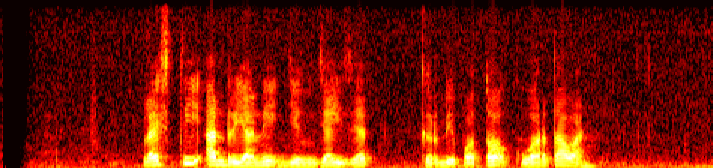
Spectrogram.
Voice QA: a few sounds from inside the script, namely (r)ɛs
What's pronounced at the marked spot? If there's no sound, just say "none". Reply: l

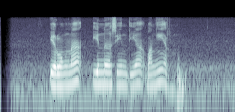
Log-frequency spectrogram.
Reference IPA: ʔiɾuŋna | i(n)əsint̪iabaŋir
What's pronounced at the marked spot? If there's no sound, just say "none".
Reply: n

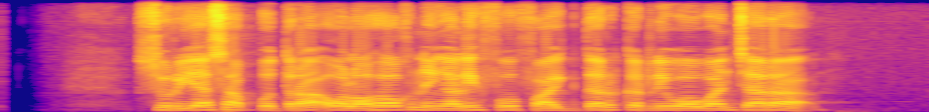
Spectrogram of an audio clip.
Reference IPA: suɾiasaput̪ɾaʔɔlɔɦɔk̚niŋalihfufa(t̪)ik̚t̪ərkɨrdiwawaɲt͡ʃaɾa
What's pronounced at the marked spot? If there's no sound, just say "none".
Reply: none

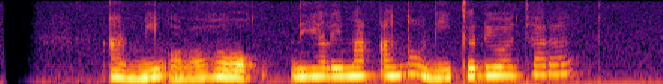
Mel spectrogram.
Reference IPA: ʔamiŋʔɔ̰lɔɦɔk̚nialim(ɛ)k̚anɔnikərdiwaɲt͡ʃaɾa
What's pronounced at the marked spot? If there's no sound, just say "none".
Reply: a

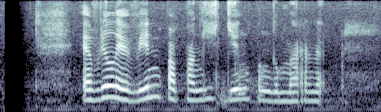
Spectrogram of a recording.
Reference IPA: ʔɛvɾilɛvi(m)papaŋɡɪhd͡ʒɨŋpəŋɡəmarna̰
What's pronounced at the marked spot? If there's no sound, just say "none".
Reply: n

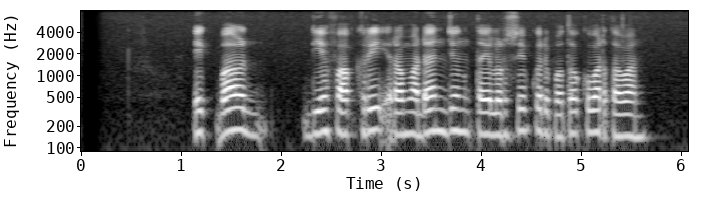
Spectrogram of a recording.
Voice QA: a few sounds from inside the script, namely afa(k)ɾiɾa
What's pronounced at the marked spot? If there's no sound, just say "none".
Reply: k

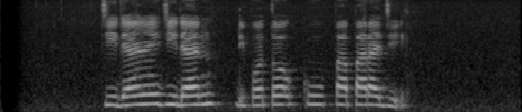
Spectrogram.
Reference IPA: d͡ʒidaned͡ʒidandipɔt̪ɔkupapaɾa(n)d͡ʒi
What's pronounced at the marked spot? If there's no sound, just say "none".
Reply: none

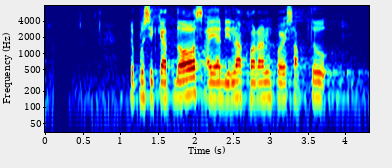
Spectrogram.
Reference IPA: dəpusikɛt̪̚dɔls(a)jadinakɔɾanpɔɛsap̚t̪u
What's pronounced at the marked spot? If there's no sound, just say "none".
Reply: a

